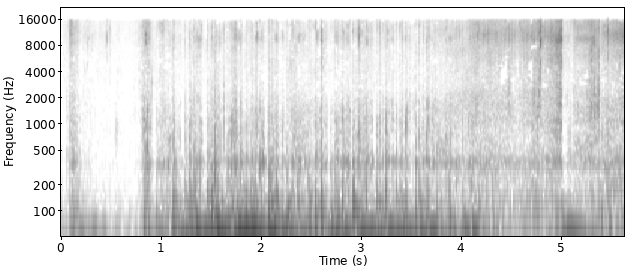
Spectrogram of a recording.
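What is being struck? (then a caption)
Foam microphone windscreen. Long acrylic nails scratch a soft, porous black foam windscreen over a microphone head. This produces a dense, low, rumbling scrape with fast, uneven scratching strokes. It is quiet at first, swells loud after a brief pause, and then eases off slightly.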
